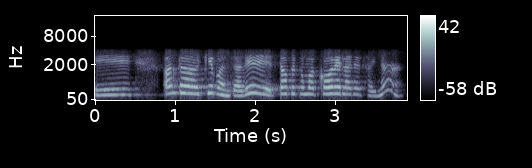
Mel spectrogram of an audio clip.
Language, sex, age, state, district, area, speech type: Nepali, female, 30-45, West Bengal, Jalpaiguri, urban, conversation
